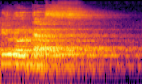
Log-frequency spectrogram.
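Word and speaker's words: Pleurotus: is uh Lotus this p is silent and pronounced as Lotus okay so these three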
